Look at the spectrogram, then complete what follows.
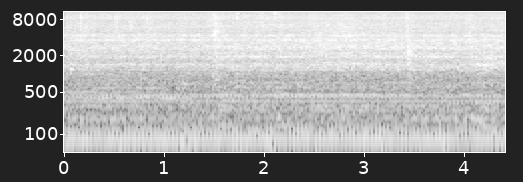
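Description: Steady low mechanical hum that holds level throughout.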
